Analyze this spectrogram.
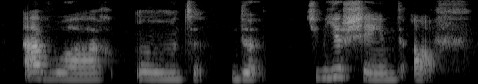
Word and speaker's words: honte: So here we don't pronounce the H. Avoir honte de.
